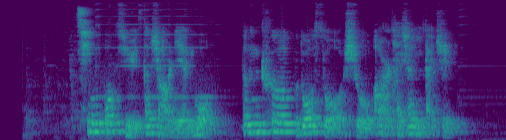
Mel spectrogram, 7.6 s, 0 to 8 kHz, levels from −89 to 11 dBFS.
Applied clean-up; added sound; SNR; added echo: neural separator model SepFormer DNS4.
